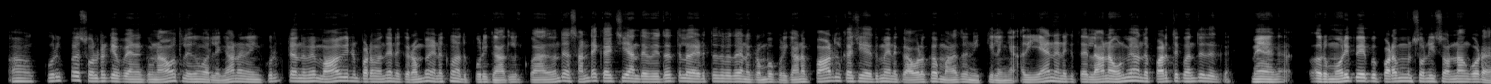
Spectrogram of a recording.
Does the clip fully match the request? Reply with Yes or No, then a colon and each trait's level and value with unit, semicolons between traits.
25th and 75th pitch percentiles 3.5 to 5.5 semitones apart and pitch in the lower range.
Yes: average, 4.1 semitones; low, 130 Hz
